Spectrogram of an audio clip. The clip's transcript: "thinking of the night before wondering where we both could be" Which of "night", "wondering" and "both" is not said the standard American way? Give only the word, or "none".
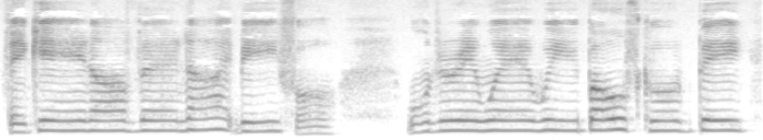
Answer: none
